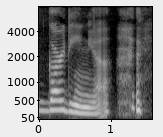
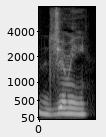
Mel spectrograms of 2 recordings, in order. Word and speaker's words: Gardenia: Little Shop of Horrors, Gardenia. It's actually pronounced Jimmy.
